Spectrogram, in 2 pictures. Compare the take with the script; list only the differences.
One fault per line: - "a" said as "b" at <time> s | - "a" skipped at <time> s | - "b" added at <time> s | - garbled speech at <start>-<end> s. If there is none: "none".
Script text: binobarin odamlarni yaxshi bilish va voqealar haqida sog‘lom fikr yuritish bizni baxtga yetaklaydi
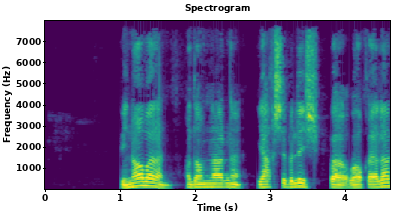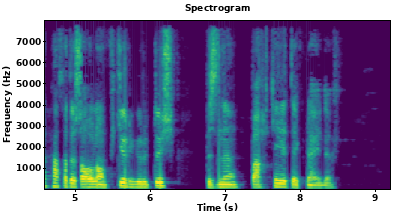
none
